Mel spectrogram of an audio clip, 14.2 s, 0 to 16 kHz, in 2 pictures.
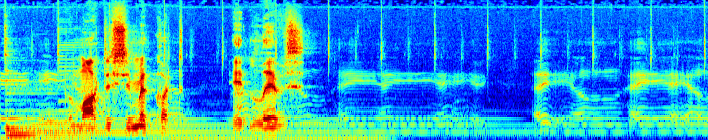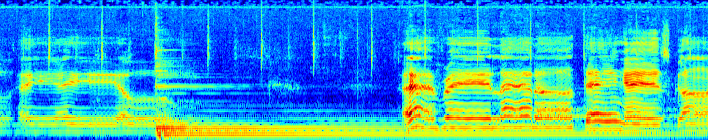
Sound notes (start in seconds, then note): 0.1 speaks Menominee; 2.2 chants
